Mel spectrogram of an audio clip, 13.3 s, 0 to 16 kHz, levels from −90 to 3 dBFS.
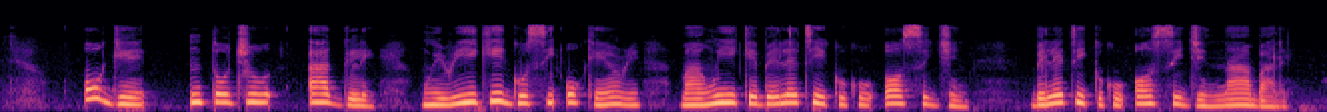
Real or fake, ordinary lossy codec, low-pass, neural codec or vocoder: real; none; 7.2 kHz; none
